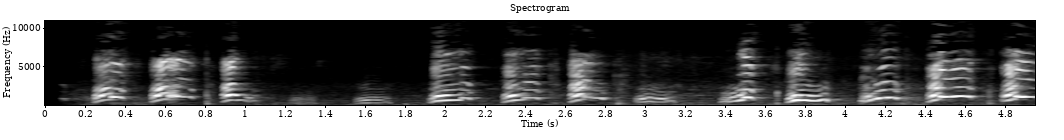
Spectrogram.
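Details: Liver-coloured Shih Tzu whining because it wants to go outside: a rapid run of about a dozen high, harmonic whimpering yelps, each bending up then down, packed into a few seconds over a faint steady low hum.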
